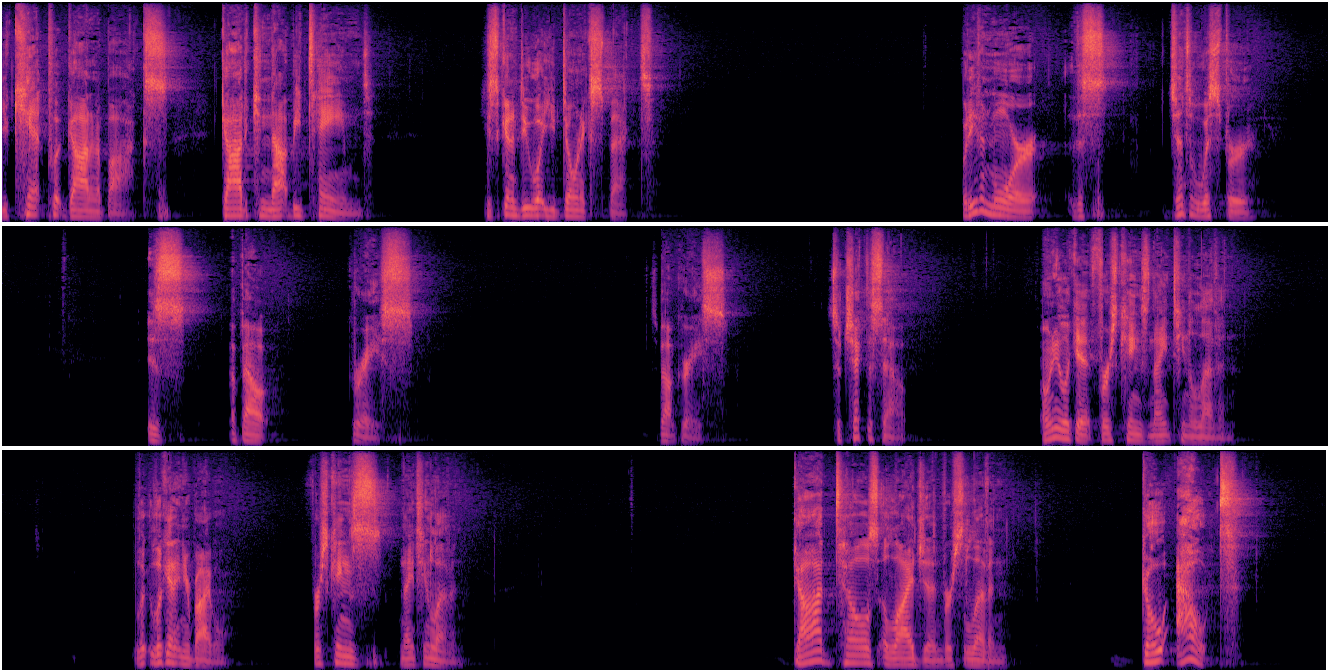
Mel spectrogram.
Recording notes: Live from our Celebration Ministry Center.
